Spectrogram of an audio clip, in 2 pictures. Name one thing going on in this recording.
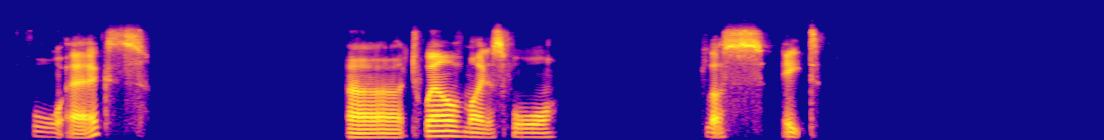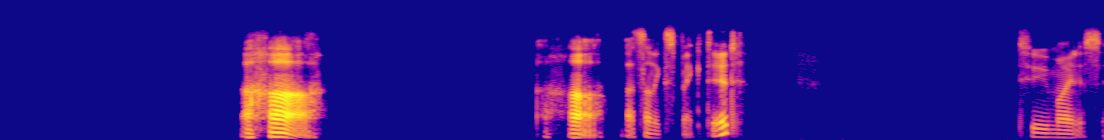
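A man speaks calmly into a microphone, in short phrases with long pauses.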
